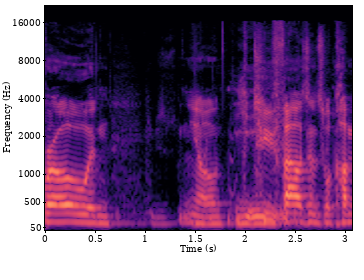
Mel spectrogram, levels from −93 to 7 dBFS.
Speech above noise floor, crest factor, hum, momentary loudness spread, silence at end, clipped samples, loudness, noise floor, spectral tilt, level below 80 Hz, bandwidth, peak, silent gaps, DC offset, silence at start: 28 dB; 18 dB; none; 16 LU; 0 s; under 0.1%; -25 LUFS; -53 dBFS; -5.5 dB/octave; -74 dBFS; 17 kHz; -6 dBFS; none; under 0.1%; 0 s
